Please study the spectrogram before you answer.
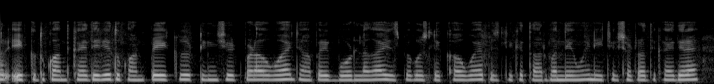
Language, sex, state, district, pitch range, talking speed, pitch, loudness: Hindi, female, Karnataka, Raichur, 205-220 Hz, 250 wpm, 215 Hz, -28 LUFS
